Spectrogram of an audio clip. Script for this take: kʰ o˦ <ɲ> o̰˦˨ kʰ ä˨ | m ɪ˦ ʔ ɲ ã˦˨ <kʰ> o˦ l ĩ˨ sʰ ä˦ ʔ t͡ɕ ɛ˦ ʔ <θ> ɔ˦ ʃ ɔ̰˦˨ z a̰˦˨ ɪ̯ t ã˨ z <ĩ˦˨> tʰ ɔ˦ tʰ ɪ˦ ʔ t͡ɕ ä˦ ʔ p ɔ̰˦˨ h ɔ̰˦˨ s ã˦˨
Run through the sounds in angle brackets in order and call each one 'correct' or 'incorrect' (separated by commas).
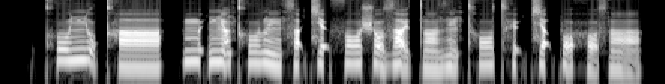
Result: correct, correct, correct, correct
